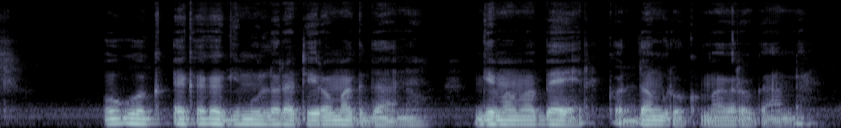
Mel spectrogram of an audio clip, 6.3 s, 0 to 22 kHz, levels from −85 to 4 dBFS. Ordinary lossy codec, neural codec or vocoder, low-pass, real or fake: none; none; none; real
